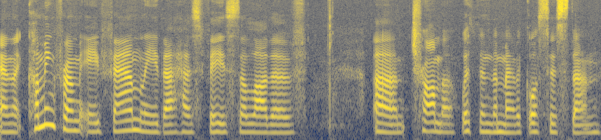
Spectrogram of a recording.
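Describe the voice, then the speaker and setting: In a very clean recording with a silent background, a woman with an American accent speaks at a moderate pace with fairly even intonation. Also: medium pitch for a woman. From US West Coast, Los Angeles area. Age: 20s. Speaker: physician and community healer. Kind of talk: panel discussion.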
